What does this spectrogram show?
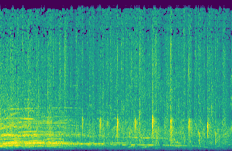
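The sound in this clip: A live audience at Holly's Gourmet Cafe bursts into loud applause and cheering, with dense clapping and whooping voices that start strong and ease slightly while the clapping continues to the end.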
